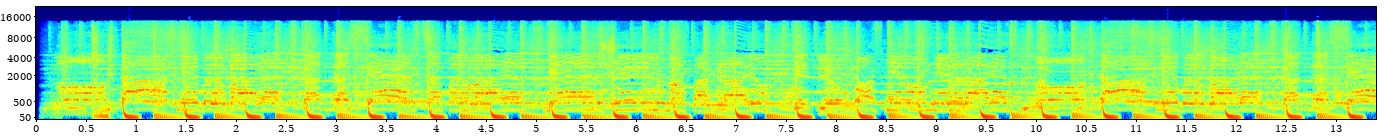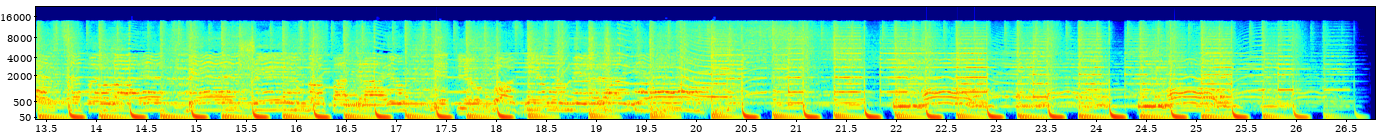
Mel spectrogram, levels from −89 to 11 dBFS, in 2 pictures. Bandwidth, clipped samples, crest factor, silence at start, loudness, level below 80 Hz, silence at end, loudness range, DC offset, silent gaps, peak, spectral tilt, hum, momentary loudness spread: 14.5 kHz; under 0.1%; 12 dB; 0.05 s; -12 LUFS; -16 dBFS; 0.1 s; 1 LU; under 0.1%; none; 0 dBFS; -3.5 dB/octave; none; 3 LU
